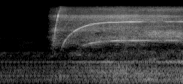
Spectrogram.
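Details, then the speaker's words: Air rotor high-speed handpiece on a portable dental unit being demonstrated: quiet room, then a piercing whine that spins up quickly and holds steady; a high-speed dental drill running. "so you can attach the air rotor and you can use B point for the low speed hand piece or you can use both points for the air rotors"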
